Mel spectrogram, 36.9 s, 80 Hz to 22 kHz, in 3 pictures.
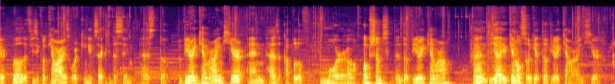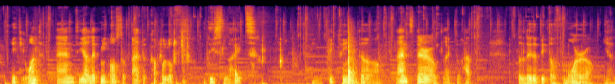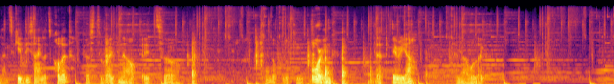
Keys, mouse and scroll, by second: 0.2 click, 3.8 click, 6.2 click, 7.1 click, 9.0 click, 11.5 click, 12.1 F3, 14.5 click, 15.6 e, 15.9 z, 17.5 click, 17.9 click, 18.8 click, 19.8 click, 20.3 click, 20.7 click, 21.0 right click, 21.8 click, 22.5 middle click, 26.1 click, 28.3 F3, 30.7 F3, 32.7 click, 33.5 click, 34.4 click, 34.7 middle click, 35.2 click, 35.7 middle click, 36.1 click, 36.4 middle click.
